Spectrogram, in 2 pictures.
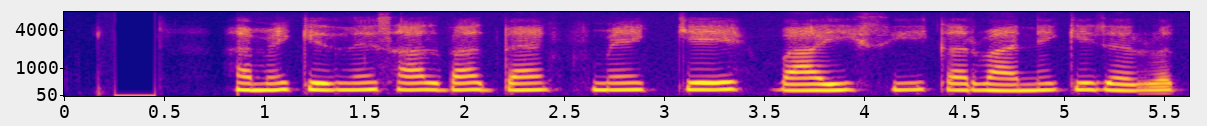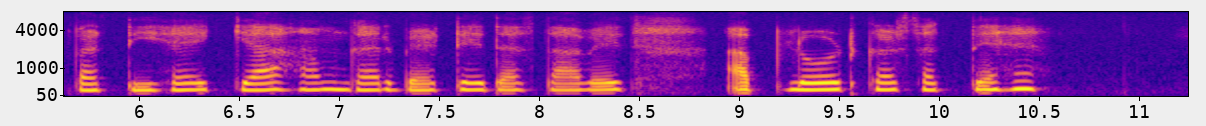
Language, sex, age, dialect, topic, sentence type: Hindi, female, 18-24, Garhwali, banking, question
